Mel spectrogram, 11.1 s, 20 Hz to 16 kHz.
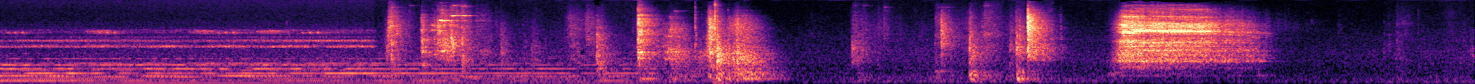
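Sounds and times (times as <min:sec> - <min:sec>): door latch clicks and knocks: 0:04.8 - 0:05.9
rush of noise: 0:08.3 - 0:09.8.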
